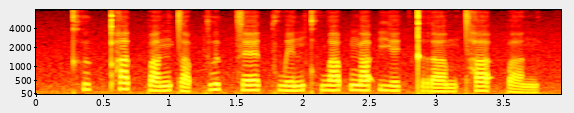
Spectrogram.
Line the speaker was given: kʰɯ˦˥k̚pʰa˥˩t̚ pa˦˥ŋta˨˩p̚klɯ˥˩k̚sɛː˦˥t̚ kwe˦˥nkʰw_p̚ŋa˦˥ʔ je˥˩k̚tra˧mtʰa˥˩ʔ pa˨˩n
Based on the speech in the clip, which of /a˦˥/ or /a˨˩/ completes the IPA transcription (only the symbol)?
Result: a˦˥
